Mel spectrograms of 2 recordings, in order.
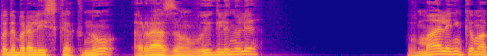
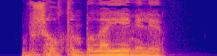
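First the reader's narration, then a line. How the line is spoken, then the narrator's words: Mutter. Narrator (Russian): пробормотала Дженни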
